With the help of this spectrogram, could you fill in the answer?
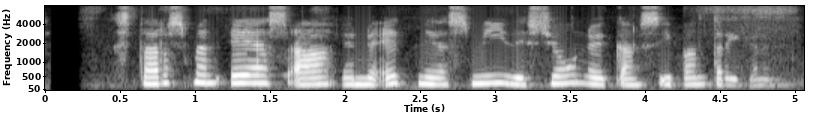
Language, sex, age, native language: Icelandic, female, 30-39, Icelandic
